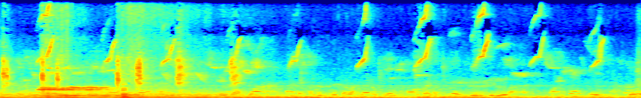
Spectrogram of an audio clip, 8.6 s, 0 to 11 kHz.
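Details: Five-day-old streak-eared bulbul nestlings in Ubon Ratchathani, Thailand, recorded 7 April 2023: thin, high, upward-sweeping chirps repeated rapidly and unevenly, about three or four a second, after a brief low hum and thump near the start.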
